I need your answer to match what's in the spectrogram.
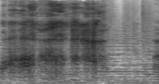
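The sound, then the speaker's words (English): A rough, guttural creature shriek from even further away than before, with a harsh, raspy tone, rising in several loud surges during the first second and a half, then trailing off into a fainter, ragged moan. “And then, as you just as you're preparing for something to happen, you once again hear this guttural shriek of the creature.”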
